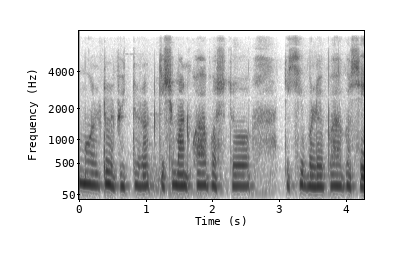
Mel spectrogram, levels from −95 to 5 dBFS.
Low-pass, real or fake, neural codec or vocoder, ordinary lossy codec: 7.2 kHz; real; none; none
